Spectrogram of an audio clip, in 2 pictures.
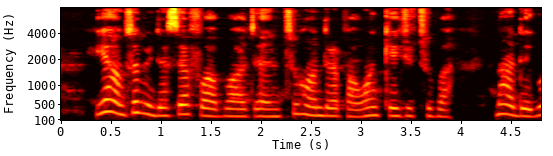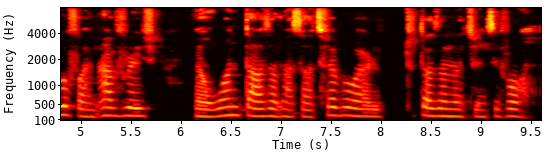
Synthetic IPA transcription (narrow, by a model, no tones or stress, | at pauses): jɛãm̩somĩdɛsɛfɔabaʊtɛntʰuɦɔ̃ndɾɛd̚pʰawɔ̃nkʰed͡ʒutʰuba | nãdeɡofɔãnavɾed͡ʒ | ɛ̃nwɔ̃nt̪aʊzãnasatfɛbɾuaɾi | tʰu̥t̪aʊzãnãntʰwɛ̃ntʰifɔ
